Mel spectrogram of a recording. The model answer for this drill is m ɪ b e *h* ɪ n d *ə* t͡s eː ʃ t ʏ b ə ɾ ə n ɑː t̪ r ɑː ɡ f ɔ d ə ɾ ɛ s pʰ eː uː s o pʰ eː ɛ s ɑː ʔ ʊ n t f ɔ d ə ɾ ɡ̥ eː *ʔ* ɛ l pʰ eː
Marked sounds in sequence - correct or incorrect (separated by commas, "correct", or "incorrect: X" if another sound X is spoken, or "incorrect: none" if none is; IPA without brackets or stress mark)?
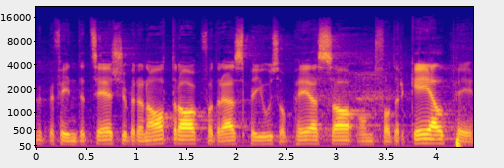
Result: incorrect: f, correct, incorrect: none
